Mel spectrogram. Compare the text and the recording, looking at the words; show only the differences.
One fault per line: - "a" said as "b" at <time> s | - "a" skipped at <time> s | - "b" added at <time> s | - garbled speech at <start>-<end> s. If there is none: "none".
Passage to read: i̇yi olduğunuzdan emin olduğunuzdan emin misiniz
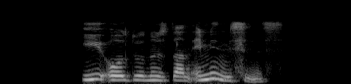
- "olduğunuzdan emin" skipped at 2.2 s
